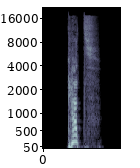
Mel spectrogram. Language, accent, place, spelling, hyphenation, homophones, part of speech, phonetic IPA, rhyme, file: German, Germany, Berlin, Kats, Kats, Katz, noun, [kats], -ats, De-Kats.ogg
- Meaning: 1. plural of Kat 2. genitive singular of Kat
